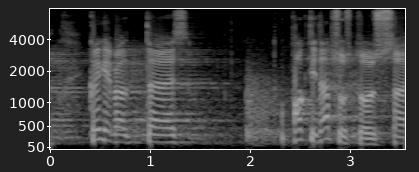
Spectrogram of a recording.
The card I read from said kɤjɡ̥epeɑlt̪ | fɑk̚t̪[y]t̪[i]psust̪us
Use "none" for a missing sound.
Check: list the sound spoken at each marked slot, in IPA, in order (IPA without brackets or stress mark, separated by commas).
i, æ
